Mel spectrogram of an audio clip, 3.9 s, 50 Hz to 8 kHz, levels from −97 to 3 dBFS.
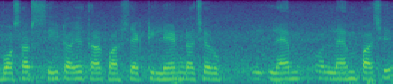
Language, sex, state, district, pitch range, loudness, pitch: Bengali, male, West Bengal, Jhargram, 175-185 Hz, -23 LUFS, 175 Hz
